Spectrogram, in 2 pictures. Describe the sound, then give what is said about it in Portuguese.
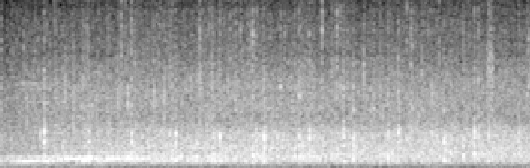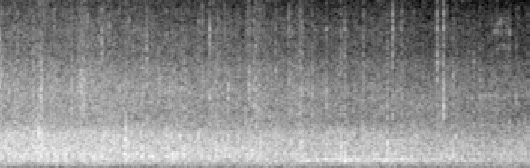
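An audience applauds steadily for about seven seconds, a dense, even patter of many hands clapping that stays fairly loud throughout and eases slightly toward the end. “Uma salva de palmas para eles, né?”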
